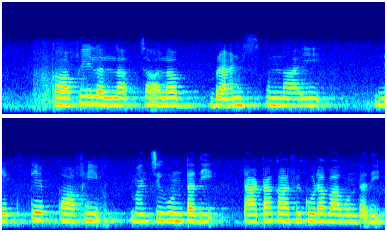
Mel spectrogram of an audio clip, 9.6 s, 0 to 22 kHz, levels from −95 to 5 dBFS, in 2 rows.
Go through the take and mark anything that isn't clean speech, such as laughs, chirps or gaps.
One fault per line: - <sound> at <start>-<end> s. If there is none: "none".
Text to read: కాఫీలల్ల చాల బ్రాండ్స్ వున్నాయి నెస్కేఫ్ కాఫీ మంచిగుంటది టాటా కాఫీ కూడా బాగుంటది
none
